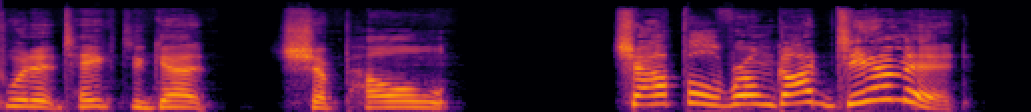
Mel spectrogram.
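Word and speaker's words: Chappell Roan: See, one person mispronounces a name and then now all of a sudden I'm saying Chappelle Roan. When I know, how much would it take to get Chapel Roan?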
